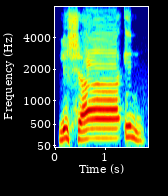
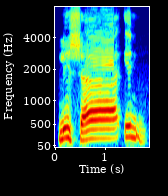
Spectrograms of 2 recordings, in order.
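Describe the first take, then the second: First: The middle vowel is a long 'aa' sound. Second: The middle vowel is a long 'aa' sound.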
